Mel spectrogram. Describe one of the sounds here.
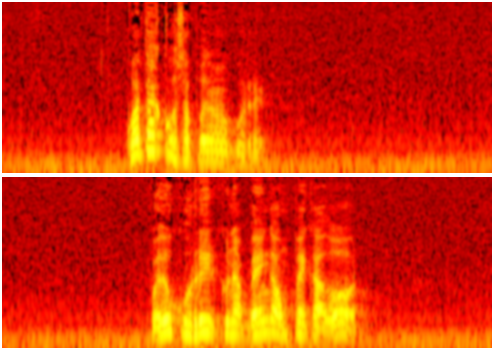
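A middle-aged man speaks calmly into a microphone in a room with a slight echo.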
